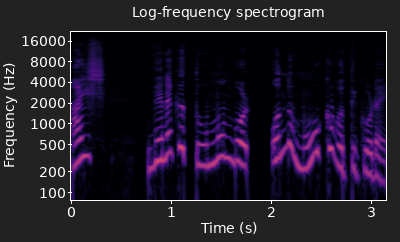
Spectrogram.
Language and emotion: Malayalam, disgusted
